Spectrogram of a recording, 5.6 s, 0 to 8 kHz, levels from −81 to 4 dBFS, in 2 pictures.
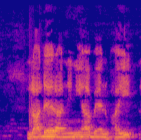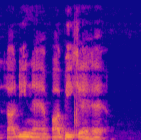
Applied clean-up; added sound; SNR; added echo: none; Clapping; 20 dB; none.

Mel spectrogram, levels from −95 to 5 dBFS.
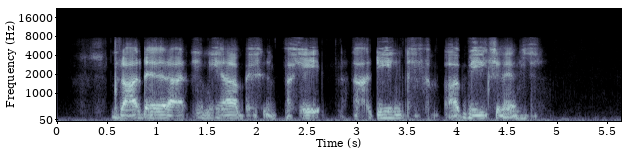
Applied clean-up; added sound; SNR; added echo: neural diffusion model UNIVERSE++.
